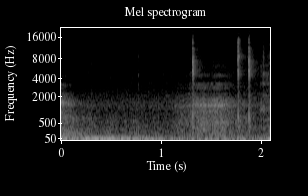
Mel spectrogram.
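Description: A few sharp computer mouse clicks while importing a custom Power BI visual file, brief and faint against quiet background noise.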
